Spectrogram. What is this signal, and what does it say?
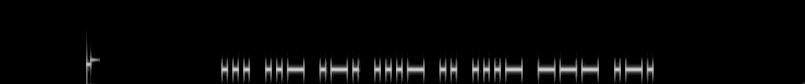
Morse code, heard as a keyed tone, about 22 wpm, 700 Hz. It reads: SURVIVOR
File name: practice / 22wpm / Eight Letter Words - 22wpm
